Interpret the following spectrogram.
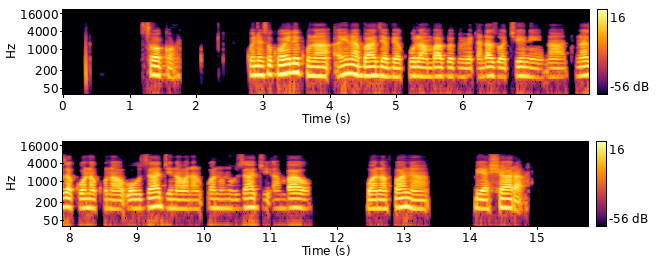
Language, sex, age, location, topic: Swahili, male, 18-24, Nairobi, finance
